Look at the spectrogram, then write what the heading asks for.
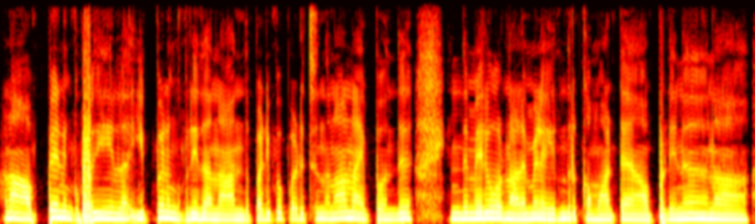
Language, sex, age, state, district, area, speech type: Tamil, female, 18-30, Tamil Nadu, Nagapattinam, urban, spontaneous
